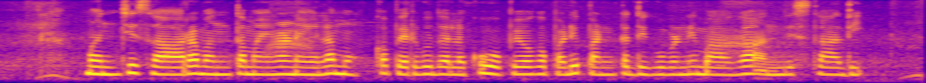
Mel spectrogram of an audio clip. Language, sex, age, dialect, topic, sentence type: Telugu, female, 18-24, Southern, agriculture, statement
